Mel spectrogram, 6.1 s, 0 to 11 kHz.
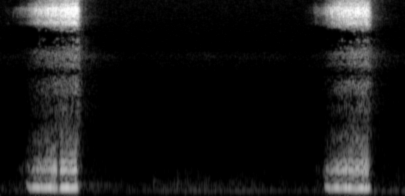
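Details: Snoring in a sleeping cat: two loud, buzzing, low vibrating snores about 4.5 seconds apart, with quiet room hum between them.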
